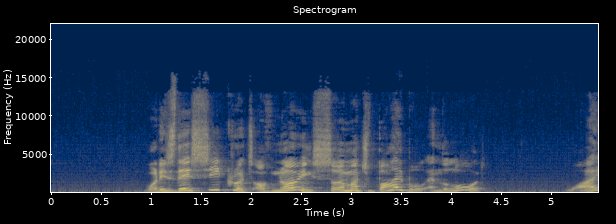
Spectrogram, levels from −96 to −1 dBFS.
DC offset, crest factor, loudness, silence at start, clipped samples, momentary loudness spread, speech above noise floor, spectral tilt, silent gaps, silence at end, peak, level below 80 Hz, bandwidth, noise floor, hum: under 0.1%; 18 dB; -28 LUFS; 0.95 s; under 0.1%; 11 LU; 31 dB; -3 dB/octave; none; 0 s; -12 dBFS; -66 dBFS; 16 kHz; -60 dBFS; none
